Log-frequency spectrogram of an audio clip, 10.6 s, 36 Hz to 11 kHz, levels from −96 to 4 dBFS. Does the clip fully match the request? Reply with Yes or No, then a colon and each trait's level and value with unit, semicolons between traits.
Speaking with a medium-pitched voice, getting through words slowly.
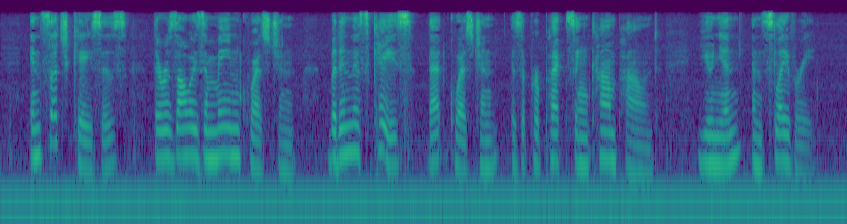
Yes: medium, 175 Hz; slow, 125 wpm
